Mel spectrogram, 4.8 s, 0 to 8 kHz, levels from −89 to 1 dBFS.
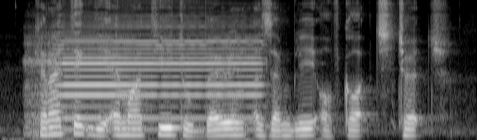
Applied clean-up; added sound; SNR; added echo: none; Bowed string instrument; 5 dB; none.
